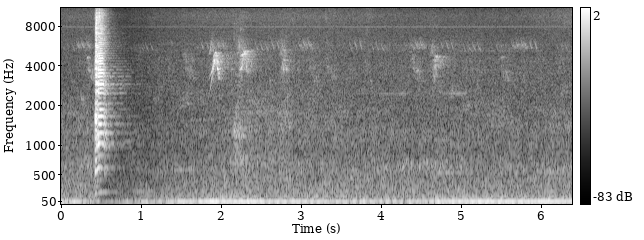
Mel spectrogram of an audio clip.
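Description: A single short, loud call about half a second in, then scattered small-bird chirps over steady outdoor background noise.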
